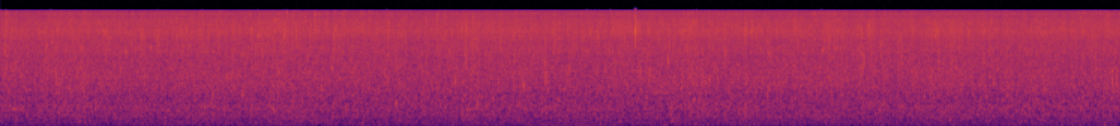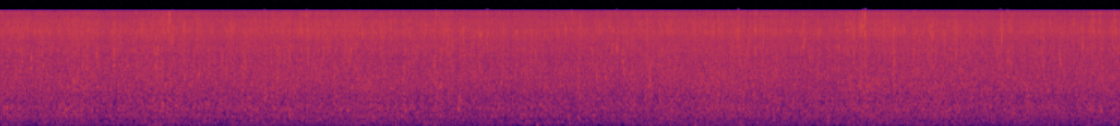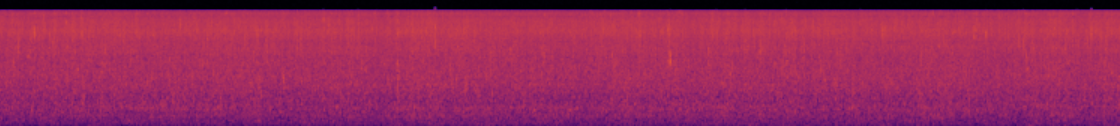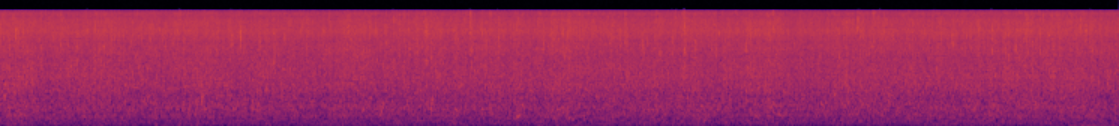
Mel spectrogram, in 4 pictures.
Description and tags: A composite sound, made to emulate very full, fast moving white water. Recorded in various locations in Boulder County, Colorado. Loopable.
